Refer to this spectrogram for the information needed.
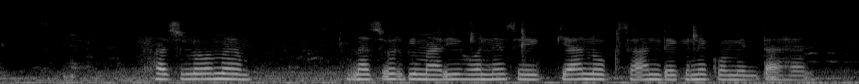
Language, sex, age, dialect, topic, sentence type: Hindi, female, 18-24, Marwari Dhudhari, agriculture, statement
